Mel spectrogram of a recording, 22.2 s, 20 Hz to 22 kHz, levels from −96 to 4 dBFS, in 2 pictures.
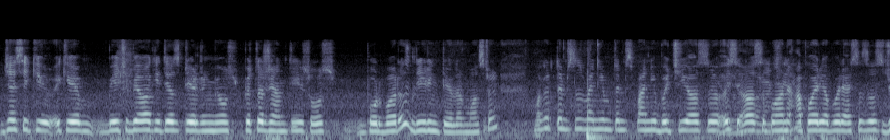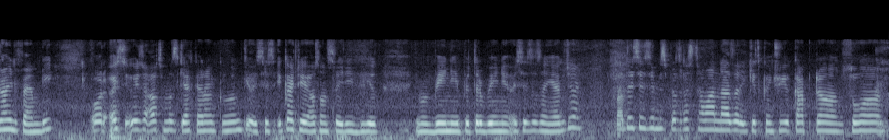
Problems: background sounds at intervals, background conversations at intervals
